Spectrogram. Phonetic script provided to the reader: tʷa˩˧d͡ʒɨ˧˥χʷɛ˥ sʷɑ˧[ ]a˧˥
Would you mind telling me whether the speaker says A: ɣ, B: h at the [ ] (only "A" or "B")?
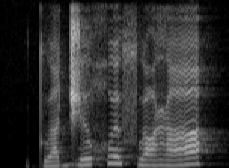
A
